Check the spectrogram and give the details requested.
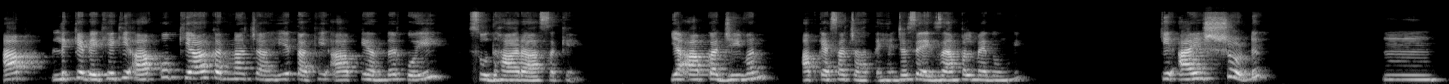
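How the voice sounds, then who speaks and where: Middle-aged lady teacher giving a chatty self-help talk, slightly high voice, a bit echoey. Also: slow, pushed and bright. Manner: chatty, mixes Hindi with English phrases. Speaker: personality development teacher. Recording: roomy echo.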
